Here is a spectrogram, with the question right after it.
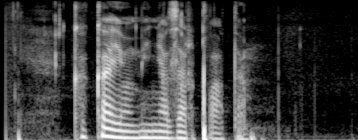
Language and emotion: Russian, neutral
